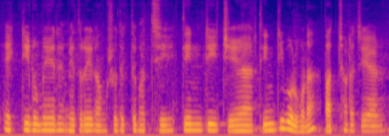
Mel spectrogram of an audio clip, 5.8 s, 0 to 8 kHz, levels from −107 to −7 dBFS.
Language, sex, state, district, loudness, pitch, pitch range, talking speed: Bengali, male, West Bengal, Kolkata, -31 LUFS, 130 Hz, 125-140 Hz, 155 wpm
